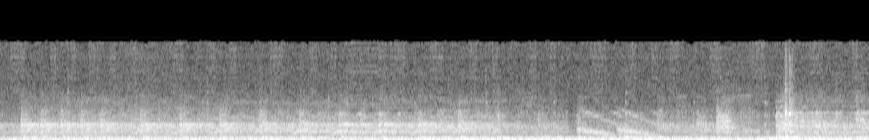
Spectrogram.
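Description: Steady road and engine noise of a moving car, heard from inside the cabin as a low, even rumble, with a faint click near the end.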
